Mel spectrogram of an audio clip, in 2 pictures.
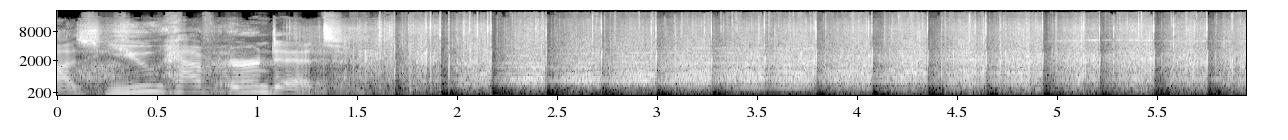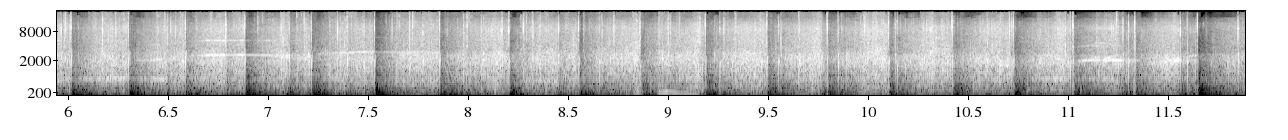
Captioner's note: applause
